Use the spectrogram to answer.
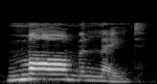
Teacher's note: Là encore, accent principal sur la première syllabe. Donc, c'est celle-ci que je dois vraiment accentuer.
